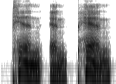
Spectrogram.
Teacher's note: process is the source of the so-called pin pen merger where certain word pairs like that are pronounced exactly the same this pronunciation is common in the American South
